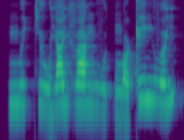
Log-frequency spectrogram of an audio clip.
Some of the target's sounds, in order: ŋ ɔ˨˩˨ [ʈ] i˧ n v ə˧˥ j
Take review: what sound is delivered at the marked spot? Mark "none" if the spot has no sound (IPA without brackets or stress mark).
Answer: ʈ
